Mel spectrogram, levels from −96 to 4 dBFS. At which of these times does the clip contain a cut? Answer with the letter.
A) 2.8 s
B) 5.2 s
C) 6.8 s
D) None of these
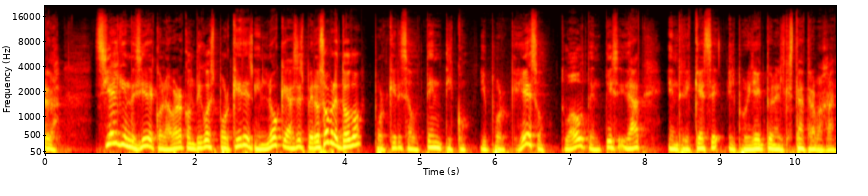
A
